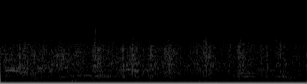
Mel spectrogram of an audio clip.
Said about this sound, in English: You ought to clap your hands and worship the Lord tonight.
